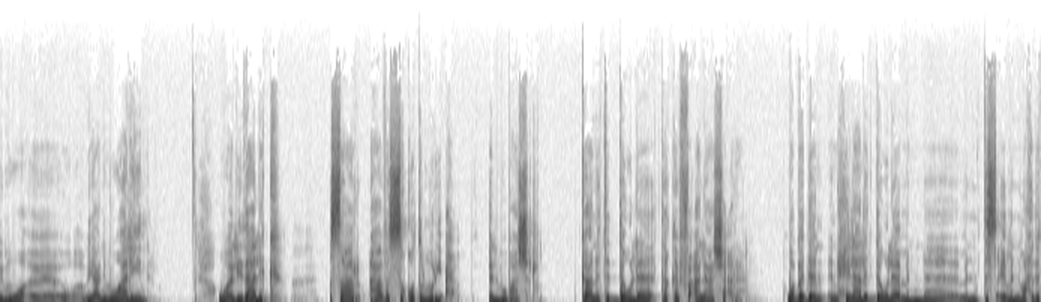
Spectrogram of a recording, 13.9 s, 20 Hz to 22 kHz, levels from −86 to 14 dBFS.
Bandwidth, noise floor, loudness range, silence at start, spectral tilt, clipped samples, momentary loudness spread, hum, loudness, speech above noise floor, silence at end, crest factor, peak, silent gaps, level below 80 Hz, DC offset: 17 kHz; -61 dBFS; 2 LU; 0 s; -4.5 dB/octave; under 0.1%; 11 LU; none; -18 LUFS; 43 dB; 0 s; 18 dB; -2 dBFS; none; -56 dBFS; under 0.1%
